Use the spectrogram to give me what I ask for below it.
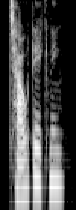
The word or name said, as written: tagdækning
